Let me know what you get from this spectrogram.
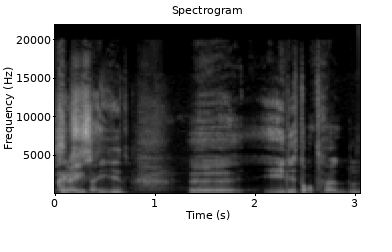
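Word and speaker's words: Kaïs Saïed: On le prononce, c'est Saïd. Kais Saïd.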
